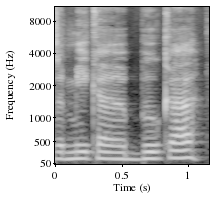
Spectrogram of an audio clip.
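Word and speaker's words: Emeka Egbuka: Now, we also saw last week with the Buccaneers, Emeka Ebuka. I think that's how you say his name. Yep.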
